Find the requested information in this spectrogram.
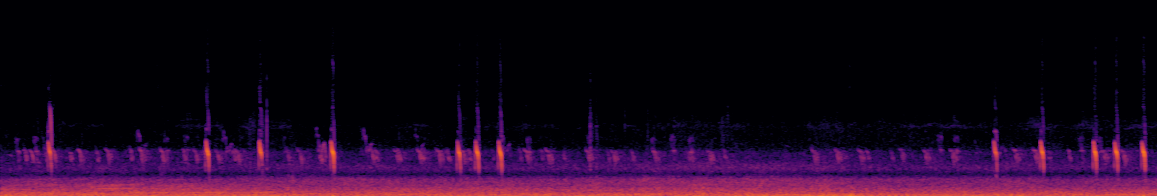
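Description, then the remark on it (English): Repeated short, sharp bird calls sound at irregular intervals over a steady low rumble of background noise, with no talking. “Bird eight.”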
